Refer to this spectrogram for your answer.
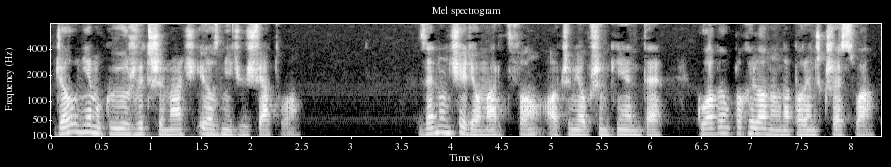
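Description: Male audiobook narrator, gravelly and husky, slow somber literary reading. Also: mid-range voice.

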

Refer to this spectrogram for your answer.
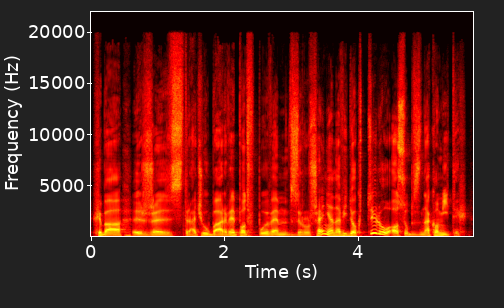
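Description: A man's voice: lowish voice, big pitch swings, a little slow. A man voicing a fussy, pompous court chamberlain in a storybook reading, raised and fawning.

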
